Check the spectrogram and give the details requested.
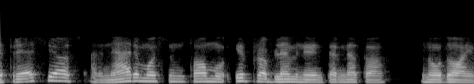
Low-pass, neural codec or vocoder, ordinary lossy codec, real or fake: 3.6 kHz; none; MP3, 32 kbps; real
